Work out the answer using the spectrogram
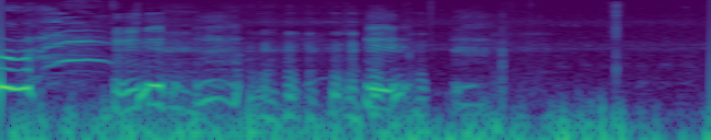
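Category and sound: animal, dog whimpering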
